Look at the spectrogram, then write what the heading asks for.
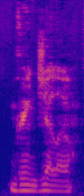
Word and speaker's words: Green Jelly: said but it's pronounced Green Jello so even though it's spelled green jelly it's still pronounced Jello they they they could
